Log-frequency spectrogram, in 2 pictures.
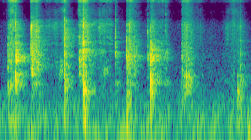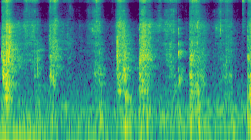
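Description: Tarot cards counted off a deck one at a time, a soft snap or flick with each card, about two to three a second.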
